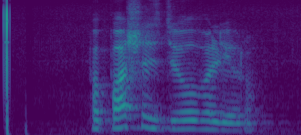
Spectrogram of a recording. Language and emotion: Russian, neutral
